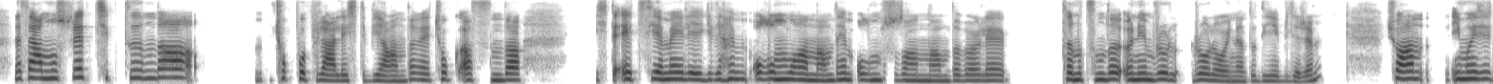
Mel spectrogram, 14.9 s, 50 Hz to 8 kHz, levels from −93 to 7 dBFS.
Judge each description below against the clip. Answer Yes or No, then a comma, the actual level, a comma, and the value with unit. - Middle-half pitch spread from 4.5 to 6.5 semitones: No, average, 3.8 semitones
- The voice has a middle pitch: No, high, 215 Hz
